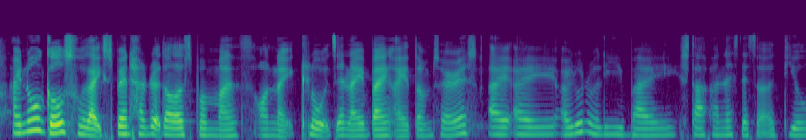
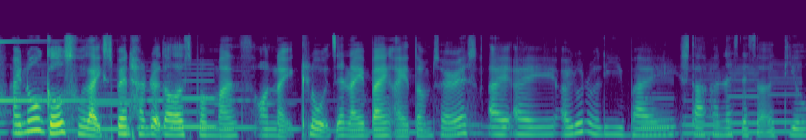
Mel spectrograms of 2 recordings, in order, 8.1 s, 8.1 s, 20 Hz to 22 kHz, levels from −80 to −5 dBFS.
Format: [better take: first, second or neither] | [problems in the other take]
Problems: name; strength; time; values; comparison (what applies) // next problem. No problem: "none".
first | background sound (Marimba, xylophone + Wind instrument, woodwind instrument); 11 dB below the speech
